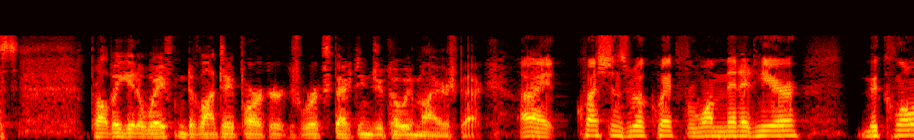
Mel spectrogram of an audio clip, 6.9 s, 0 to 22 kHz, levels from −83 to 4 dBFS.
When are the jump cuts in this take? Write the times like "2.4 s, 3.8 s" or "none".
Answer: none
